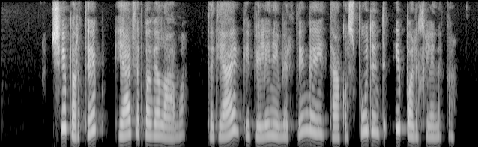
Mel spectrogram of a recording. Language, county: Lithuanian, Kaunas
